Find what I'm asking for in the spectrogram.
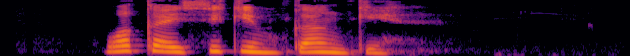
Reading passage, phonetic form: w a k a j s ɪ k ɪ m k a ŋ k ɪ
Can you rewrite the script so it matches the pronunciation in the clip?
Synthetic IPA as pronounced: w a k a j s ɪ k ɪ m k a ŋ k ɪ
